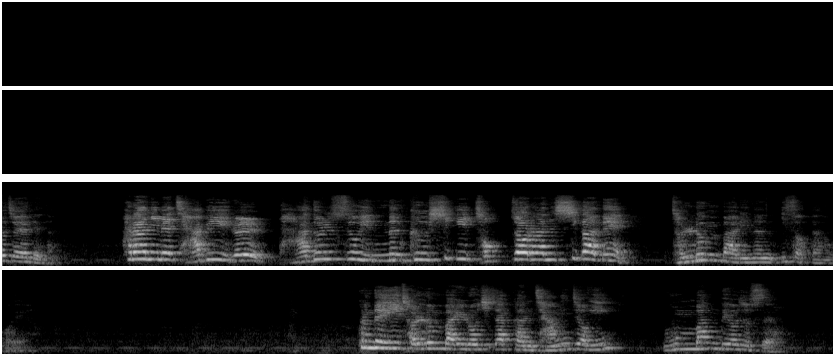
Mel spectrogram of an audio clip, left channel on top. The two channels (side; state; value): left; silent; digital silence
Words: 되는, 하나님의 자비를 받을 수 있는 그 시기 적절한 시간에 절름발이는 있었다는 거예요. 그런데 이 절름발이로 시작한 장정이 운반되어졌어요.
